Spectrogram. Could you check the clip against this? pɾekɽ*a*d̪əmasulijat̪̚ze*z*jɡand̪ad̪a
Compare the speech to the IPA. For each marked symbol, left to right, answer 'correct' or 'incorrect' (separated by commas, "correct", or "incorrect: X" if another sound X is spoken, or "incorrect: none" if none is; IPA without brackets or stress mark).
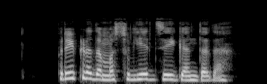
correct, incorrect: none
